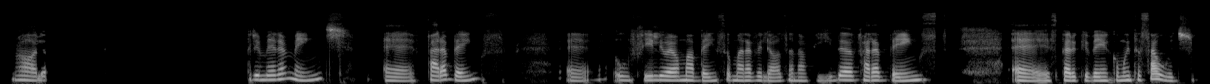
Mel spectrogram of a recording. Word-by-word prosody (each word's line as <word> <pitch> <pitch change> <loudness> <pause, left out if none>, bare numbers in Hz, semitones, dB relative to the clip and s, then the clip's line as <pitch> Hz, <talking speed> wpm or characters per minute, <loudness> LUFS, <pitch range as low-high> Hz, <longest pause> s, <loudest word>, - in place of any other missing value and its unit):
Olha 200 -3 0 2.0
Primeiramente, 215 +1 0 0.4
eh, 170 -2 -2
parabéns, 205 +1 +2 0.9
eh, 170 +3 -5 0.2
um 190 - -2
filho 195 +2 0
é 190 0 +6
uma 190 0 +3
bênção 175 +2 -3
maravilhosa 180 -2 -1
na 175 -1 -2
vida. 195 +3 0
Parabéns, 190 +1 +1 0.8
eh, 165 - +3
espero 180 - +3
que 180 +1 -3
venha 180 0 +2
com 195 - -4
muita 200 +2 +1
saúde, 185 -1 +2
185 Hz, 105 wpm, -28 LUFS, 175-200 Hz, 2.0 s, é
